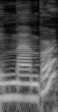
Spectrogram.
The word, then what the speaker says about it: member: Here Tree Apple member От бачите слово member Оце ж буква ри в кінціна не чується але якщо наступне слово буде починатися на голосну то тоді ця ри буде теж читатися member her Yes рухаємося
